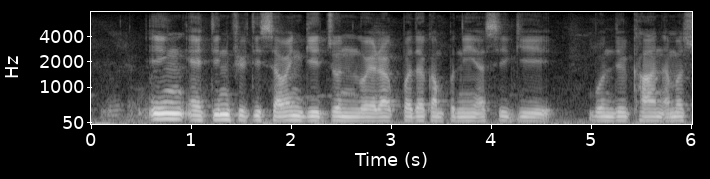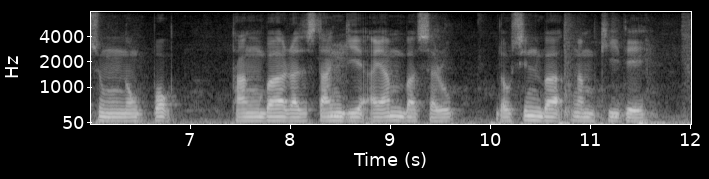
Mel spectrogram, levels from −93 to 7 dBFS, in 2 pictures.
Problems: background sounds at intervals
